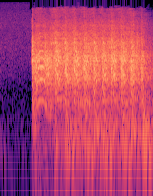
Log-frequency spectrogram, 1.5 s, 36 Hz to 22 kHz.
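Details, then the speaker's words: 2013 Kawasaki STX-15F jet ski with lanyard fitted: quick even starter cranking, steady and strong, and the fuel pump runs; normal cranking before fuel is added. "Alright, we have crankage and we have fuel pump."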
